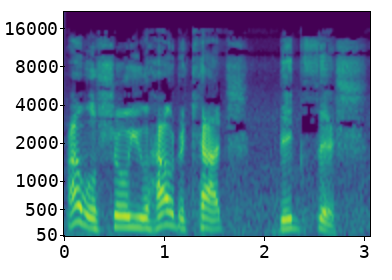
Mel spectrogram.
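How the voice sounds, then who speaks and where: A man's voice: high-pitched, slow pace, breathy edge, exaggerated voice. A man voicing an eager, boastful father bear from a children's storybook, with emphatic delivery. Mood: confident, boastful. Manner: emphatic, excited declarations. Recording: outdoor ambient noise.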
